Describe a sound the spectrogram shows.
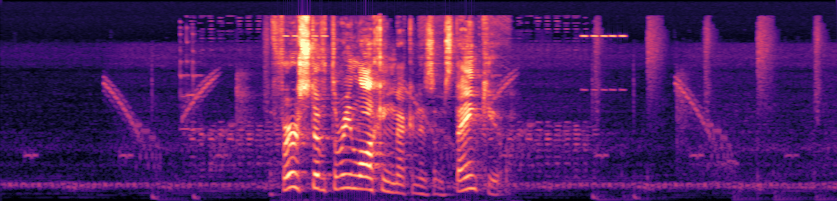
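Electronic scanning tones chirp and rise in pitch now and then.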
